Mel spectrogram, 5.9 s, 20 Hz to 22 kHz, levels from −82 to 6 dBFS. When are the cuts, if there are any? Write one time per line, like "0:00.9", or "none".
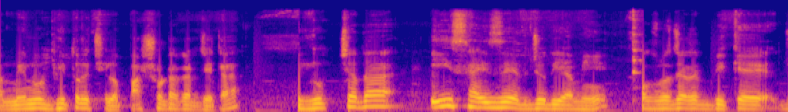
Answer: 0:02.2
0:04.9

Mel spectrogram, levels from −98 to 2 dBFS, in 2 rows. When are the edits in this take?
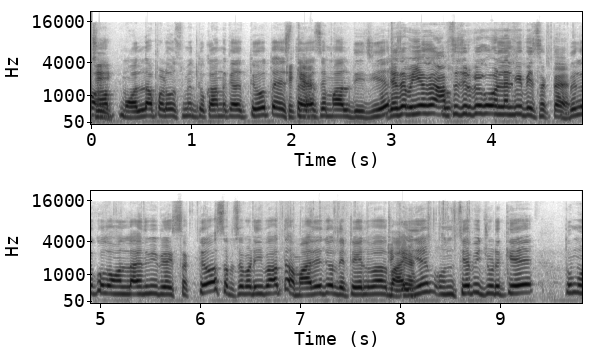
none

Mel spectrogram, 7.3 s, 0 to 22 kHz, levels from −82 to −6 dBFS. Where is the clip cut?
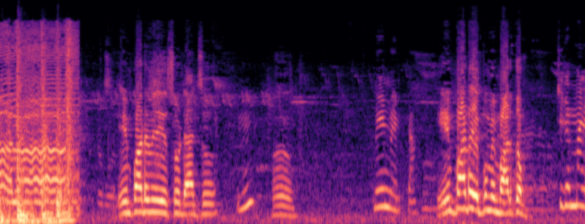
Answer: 0:01.0

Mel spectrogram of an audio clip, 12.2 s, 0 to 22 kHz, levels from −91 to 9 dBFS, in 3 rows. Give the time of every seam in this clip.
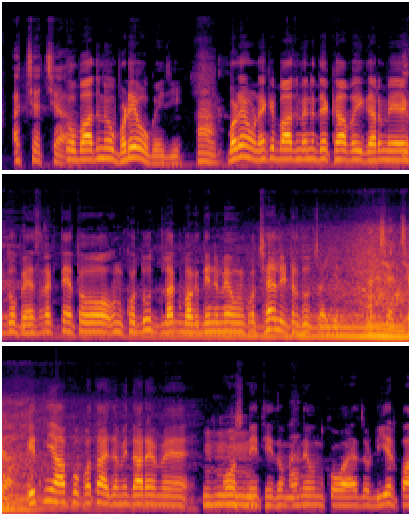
none

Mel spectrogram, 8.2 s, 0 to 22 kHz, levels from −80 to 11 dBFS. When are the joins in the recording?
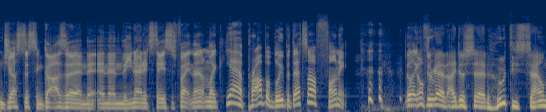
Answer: none

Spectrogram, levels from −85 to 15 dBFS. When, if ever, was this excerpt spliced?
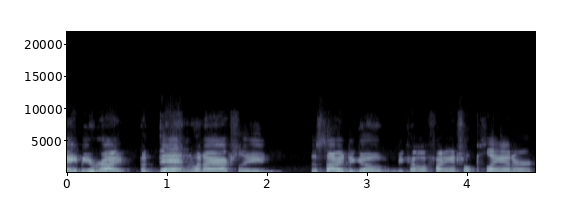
0:02.4

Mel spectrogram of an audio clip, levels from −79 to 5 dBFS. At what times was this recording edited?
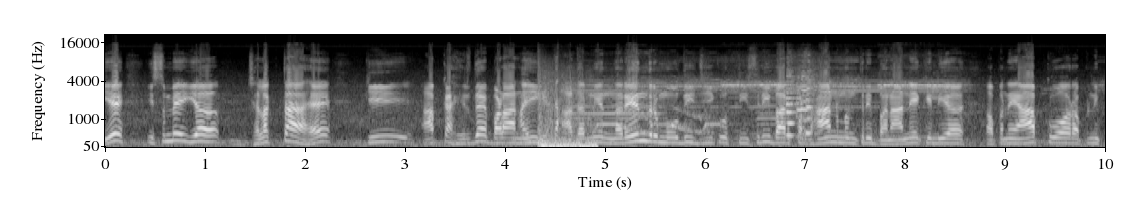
0:04.5

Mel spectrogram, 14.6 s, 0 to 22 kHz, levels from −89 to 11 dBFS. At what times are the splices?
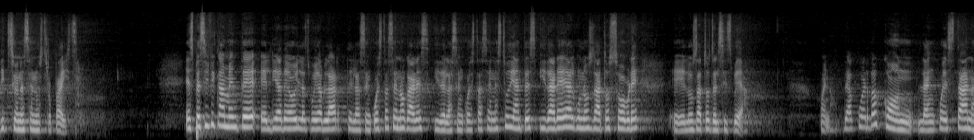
0:04.6

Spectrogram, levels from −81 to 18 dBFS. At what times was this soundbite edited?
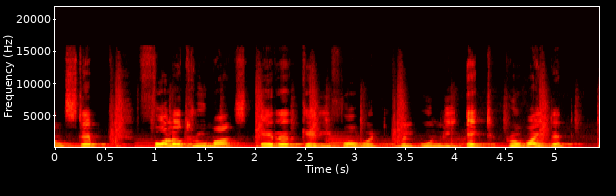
none

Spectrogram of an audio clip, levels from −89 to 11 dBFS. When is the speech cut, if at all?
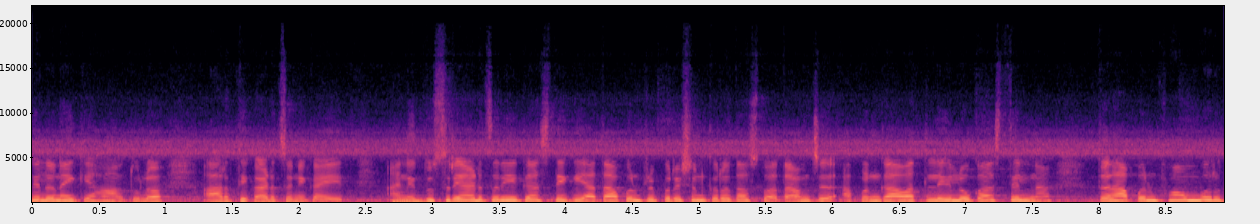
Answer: none

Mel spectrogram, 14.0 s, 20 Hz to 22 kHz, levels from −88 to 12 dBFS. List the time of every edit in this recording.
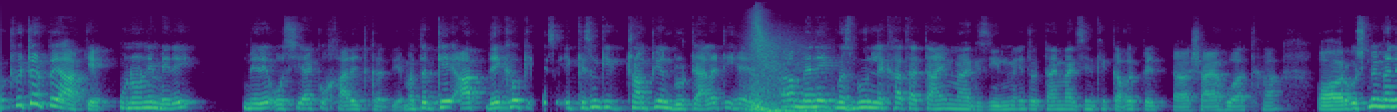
0:07.6

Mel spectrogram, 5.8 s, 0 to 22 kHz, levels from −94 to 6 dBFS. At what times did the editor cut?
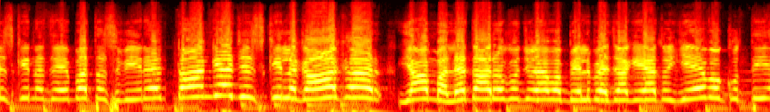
0:01.3

